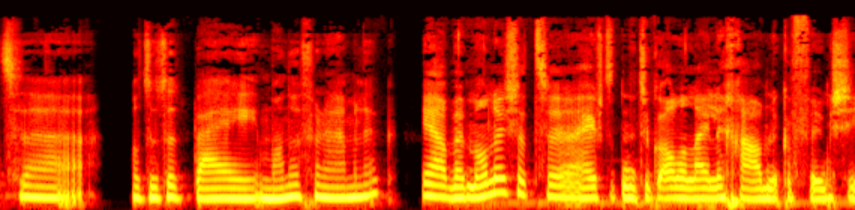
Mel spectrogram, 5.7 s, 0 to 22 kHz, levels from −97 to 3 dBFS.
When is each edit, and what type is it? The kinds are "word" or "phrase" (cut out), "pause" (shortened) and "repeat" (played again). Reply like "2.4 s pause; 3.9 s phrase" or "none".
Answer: 2.7 s pause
